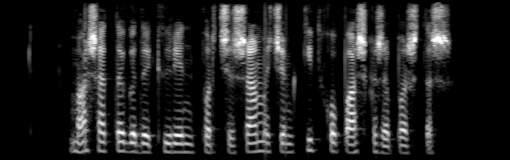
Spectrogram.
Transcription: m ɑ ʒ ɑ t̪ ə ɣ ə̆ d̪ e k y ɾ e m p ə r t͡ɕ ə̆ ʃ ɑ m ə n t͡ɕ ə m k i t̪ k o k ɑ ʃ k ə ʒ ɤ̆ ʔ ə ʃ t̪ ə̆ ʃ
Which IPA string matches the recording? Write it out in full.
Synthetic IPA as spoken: m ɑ ʃ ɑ t̪ ə ɣ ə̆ d̪ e k y ɾ e n p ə r t͡ɕ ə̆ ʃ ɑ m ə t͡ɕ ə m k i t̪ k o p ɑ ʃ k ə ʒ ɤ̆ p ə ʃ t̪ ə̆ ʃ

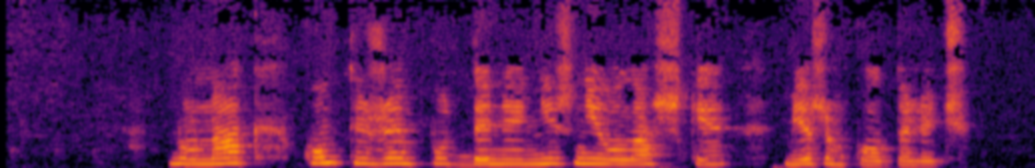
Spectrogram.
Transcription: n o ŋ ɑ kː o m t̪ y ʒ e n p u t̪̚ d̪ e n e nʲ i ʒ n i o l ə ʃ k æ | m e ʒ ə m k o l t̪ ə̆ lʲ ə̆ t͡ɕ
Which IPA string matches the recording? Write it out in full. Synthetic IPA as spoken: n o n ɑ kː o m t̪ y ʒ e m p u t̪̚ d̪ e n e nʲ i ʒ n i o l ɑ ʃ k e | m e ʒ ə m k o l t̪ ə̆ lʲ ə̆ t͡ɕ

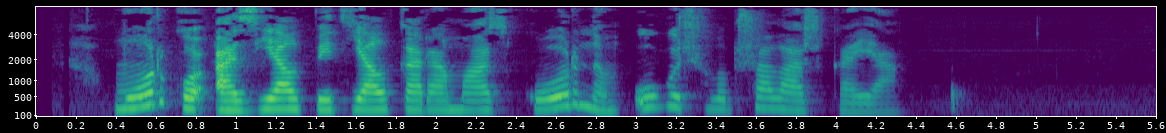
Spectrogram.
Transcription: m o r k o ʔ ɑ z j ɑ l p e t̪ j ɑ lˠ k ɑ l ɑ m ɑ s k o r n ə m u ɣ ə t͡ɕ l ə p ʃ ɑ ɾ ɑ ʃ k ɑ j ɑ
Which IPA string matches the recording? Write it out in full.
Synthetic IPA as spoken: m o r k o ʔ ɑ z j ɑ l p e t̪ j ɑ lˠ k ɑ ɾ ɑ m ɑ s k o r n ə m u ɣ ə t͡ɕ l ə p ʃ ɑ l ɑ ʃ k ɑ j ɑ

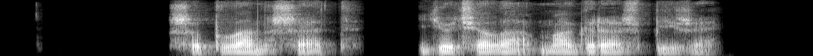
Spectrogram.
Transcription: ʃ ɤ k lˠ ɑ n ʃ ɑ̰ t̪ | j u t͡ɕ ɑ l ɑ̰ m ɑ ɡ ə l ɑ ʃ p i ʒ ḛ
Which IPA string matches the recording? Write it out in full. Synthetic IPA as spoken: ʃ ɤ p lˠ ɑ n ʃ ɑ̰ t̪ | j o t͡ɕ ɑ l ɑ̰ m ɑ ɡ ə ɾ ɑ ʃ p i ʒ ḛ

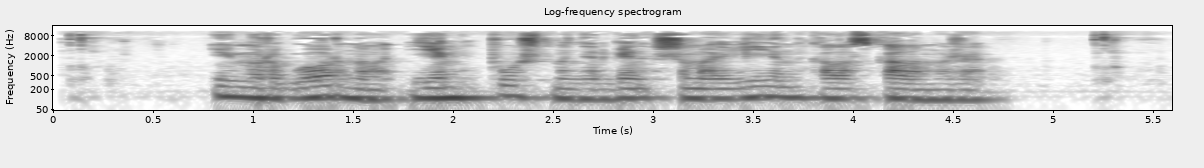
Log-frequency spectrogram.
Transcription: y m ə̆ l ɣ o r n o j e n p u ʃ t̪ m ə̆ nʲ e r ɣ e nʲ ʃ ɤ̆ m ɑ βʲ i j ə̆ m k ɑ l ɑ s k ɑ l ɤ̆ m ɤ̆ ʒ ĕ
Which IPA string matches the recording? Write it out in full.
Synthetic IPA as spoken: y m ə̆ r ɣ o r n o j e ŋ p u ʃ t̪ m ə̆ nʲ e r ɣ e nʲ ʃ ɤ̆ m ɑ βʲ i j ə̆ n k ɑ l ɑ s k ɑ l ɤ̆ m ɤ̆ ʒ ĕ

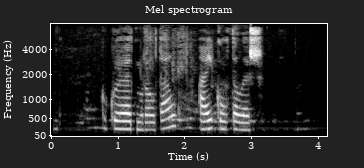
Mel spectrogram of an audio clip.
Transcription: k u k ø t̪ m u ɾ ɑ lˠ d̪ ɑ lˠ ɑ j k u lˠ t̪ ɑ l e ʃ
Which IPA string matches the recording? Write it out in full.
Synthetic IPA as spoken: k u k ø t̪ m u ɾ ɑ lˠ t̪ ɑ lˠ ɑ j k o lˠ t̪ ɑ l e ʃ

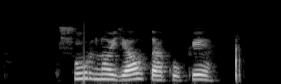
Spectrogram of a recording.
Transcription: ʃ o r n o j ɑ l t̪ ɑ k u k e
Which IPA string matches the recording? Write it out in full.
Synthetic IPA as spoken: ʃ u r n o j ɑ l t̪ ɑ k u k e

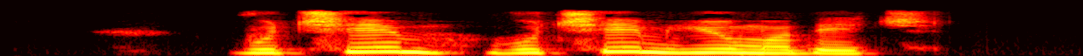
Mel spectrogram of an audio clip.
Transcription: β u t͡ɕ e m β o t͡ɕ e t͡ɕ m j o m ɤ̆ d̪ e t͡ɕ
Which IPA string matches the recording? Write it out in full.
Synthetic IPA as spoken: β u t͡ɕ e m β u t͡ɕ e m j u m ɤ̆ d̪ e t͡ɕ

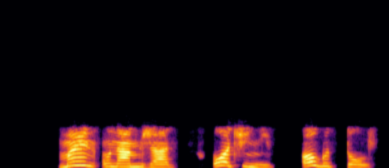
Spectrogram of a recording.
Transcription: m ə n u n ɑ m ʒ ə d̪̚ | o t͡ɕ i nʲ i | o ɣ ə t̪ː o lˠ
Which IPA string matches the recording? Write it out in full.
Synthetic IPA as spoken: m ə n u n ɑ m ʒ ɑ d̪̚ | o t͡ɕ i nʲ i | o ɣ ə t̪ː o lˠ

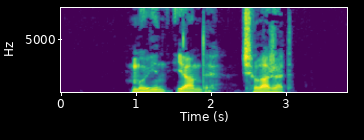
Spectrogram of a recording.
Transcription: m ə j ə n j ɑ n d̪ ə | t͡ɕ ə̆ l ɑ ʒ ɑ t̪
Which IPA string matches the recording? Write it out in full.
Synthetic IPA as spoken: m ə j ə n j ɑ m d̪ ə | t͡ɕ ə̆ l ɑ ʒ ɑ t̪

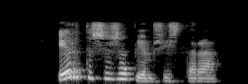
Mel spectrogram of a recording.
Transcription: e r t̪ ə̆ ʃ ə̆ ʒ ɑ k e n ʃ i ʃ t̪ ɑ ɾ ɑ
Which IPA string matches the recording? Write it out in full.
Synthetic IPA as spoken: e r t̪ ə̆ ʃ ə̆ ʒ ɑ p e m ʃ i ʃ t̪ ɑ ɾ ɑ

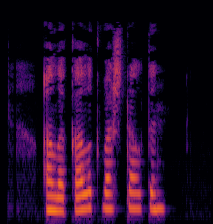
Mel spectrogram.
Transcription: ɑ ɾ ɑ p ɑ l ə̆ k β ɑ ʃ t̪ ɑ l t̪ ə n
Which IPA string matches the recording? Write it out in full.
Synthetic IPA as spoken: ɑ l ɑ k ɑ l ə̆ k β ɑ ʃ t̪ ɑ l t̪ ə n

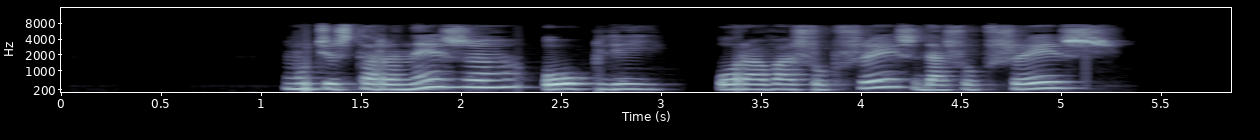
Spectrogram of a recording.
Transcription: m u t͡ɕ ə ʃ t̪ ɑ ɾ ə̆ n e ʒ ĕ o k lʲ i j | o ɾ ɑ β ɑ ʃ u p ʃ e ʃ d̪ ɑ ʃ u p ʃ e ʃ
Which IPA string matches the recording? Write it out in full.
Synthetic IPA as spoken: m u t͡ɕ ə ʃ t̪ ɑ ɾ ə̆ n e ʒ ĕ o k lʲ i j | o ɾ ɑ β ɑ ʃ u p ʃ e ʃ d̪ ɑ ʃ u p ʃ e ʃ

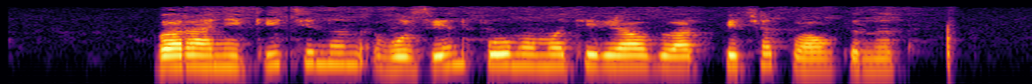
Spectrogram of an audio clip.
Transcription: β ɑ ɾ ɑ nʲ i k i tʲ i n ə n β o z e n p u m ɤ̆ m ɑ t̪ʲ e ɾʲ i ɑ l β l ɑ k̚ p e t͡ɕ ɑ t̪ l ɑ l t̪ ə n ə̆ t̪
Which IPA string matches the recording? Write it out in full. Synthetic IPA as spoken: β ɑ ɾ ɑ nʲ i k i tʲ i n ə n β o z e n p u m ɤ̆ m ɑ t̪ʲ e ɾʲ i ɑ l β l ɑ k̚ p e t͡ɕ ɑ t̪ l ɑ l t̪ ə n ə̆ t̪

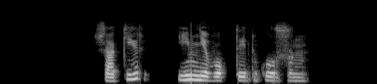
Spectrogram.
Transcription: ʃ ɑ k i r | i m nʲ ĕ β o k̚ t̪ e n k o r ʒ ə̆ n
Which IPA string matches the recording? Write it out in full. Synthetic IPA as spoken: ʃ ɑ k i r | i m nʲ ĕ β o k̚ t̪ e n k u r ʒ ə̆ n

